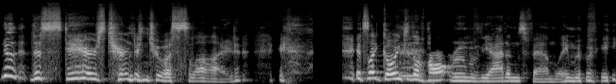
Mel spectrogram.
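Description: A man's high-pitched, animated voice at a moderate pace, with very wide pitch swings. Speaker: comic book podcast guest. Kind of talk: casual chat. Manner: animated, jokey.

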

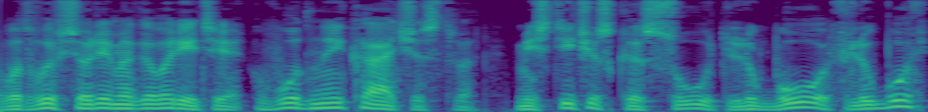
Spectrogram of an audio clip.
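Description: Lively intonation in a natural reading voice.

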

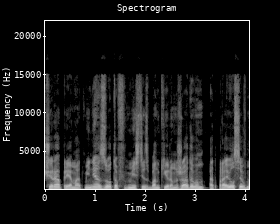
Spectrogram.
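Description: The text is read aloud in a natural voice.

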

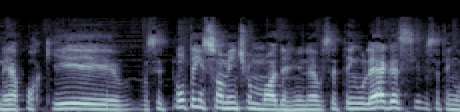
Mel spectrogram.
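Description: A man's high-pitched voice at a moderate pace, with fairly even intonation and music in the background. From Brazil, Rio de Janeiro. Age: 30s. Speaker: Magic card game streamer. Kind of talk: casual podcast interview.

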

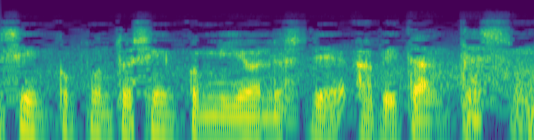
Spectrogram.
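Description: Speaking very slowly, a man talks in a Finnish accent. His intonation is monotone and flat. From Finland. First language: Finnish (speaking Spanish). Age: 70s. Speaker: podcast host. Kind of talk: scripted narration.

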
